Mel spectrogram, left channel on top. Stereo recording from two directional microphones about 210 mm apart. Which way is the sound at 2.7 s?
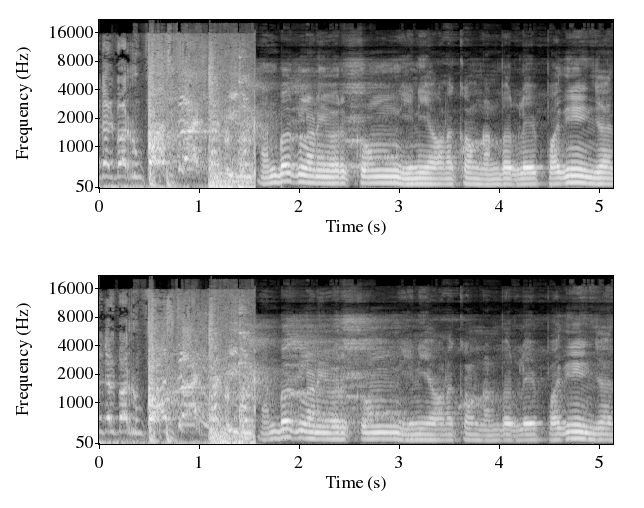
20° left (ahead or behind).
